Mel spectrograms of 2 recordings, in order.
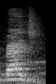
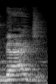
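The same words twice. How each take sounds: Both takes have the same delivery.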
